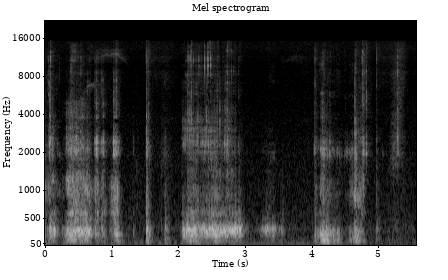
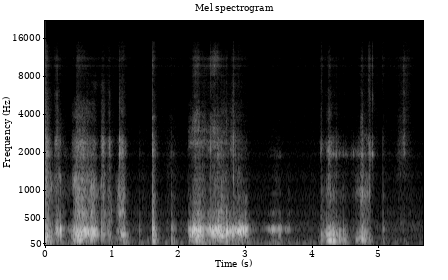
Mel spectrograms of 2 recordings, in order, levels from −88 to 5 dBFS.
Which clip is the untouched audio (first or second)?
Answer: first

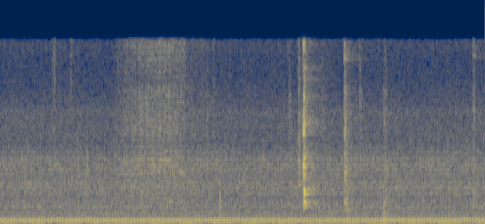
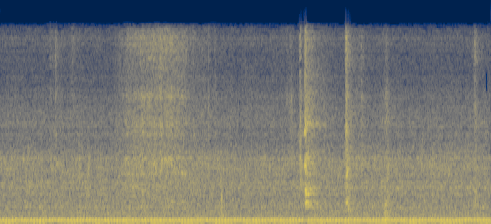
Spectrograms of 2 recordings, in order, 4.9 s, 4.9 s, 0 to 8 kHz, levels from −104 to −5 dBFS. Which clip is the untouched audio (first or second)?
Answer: first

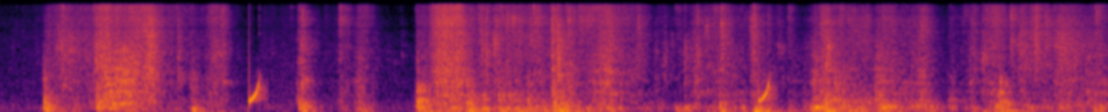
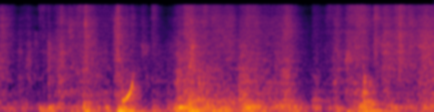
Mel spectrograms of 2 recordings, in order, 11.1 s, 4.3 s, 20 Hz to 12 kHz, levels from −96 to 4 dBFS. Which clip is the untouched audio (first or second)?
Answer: first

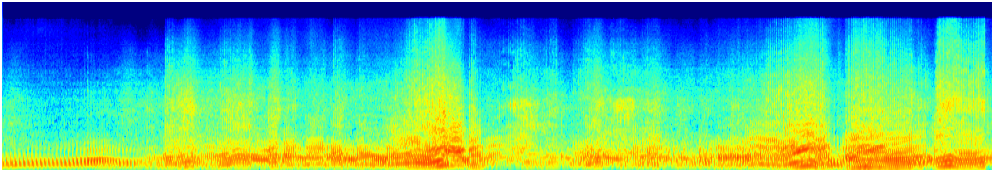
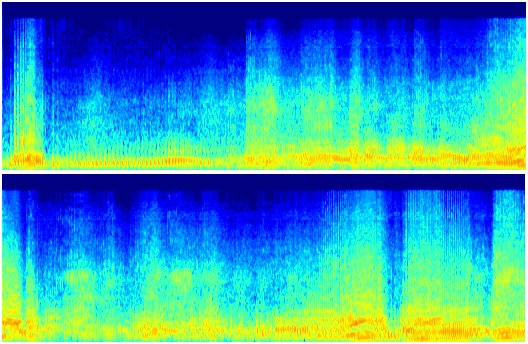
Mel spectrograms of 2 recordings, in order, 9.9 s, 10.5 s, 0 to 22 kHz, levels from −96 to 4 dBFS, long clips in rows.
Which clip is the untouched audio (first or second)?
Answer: second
